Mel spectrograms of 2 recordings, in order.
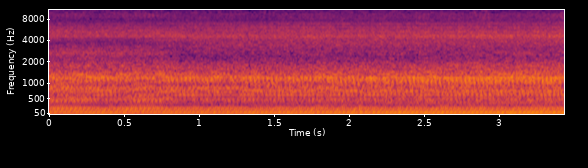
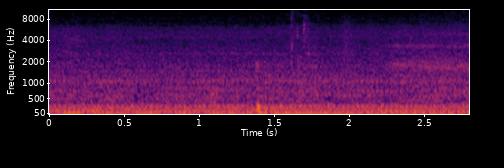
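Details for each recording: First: Generator engine after fitting a thicker, tighter-than-factory spring: it holds a steady, fast, somewhat strained drone, running faster than it should; owner suspects the spring and hopes it may stretch back to normal. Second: Generator engine after moving the spring two holes over: a steady, even low hum with no surging or hunting, holding a smooth governed speed and noticeably quieter.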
